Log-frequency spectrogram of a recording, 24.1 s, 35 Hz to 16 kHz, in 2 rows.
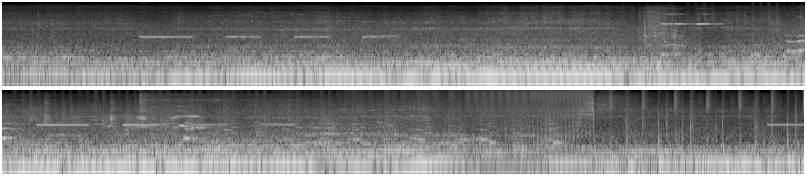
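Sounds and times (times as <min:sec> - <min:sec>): heavy machine engine rumbling: 0:00.0 - 0:24.0
reversing alarm beeping: 0:02.0 - 0:06.0, 0:12.5 - 0:17.8.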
